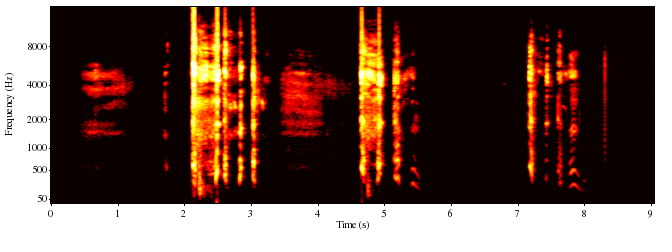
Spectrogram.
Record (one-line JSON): {"three_cough_length": "9.0 s", "three_cough_amplitude": 32768, "three_cough_signal_mean_std_ratio": 0.24, "survey_phase": "beta (2021-08-13 to 2022-03-07)", "age": "45-64", "gender": "Female", "wearing_mask": "No", "symptom_cough_any": true, "symptom_runny_or_blocked_nose": true, "symptom_fatigue": true, "symptom_headache": true, "symptom_change_to_sense_of_smell_or_taste": true, "symptom_loss_of_taste": true, "symptom_onset": "13 days", "smoker_status": "Never smoked", "respiratory_condition_asthma": false, "respiratory_condition_other": false, "recruitment_source": "Test and Trace", "submission_delay": "2 days", "covid_test_result": "Positive", "covid_test_method": "RT-qPCR", "covid_ct_value": 29.0, "covid_ct_gene": "N gene"}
